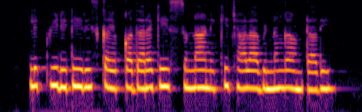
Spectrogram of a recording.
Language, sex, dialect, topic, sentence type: Telugu, female, Southern, banking, statement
